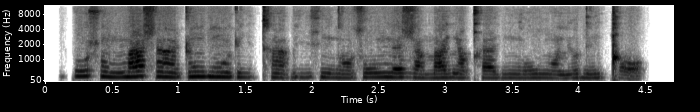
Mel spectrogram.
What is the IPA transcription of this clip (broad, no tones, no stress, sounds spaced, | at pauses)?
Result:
p o ɬ õ ŋ͡m a ɬ ãː ʈ ũ ɡ͡b ũː ʈ iː kʰ ã ɓ iː x ĩ d ɔ̃ s oː ŋ ɛ ɮ a m a ʎ ã qʰ iː ŋ͡m o w ŋ ɔ̃ lʲ u ɖ ĩ ǃ ɔ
